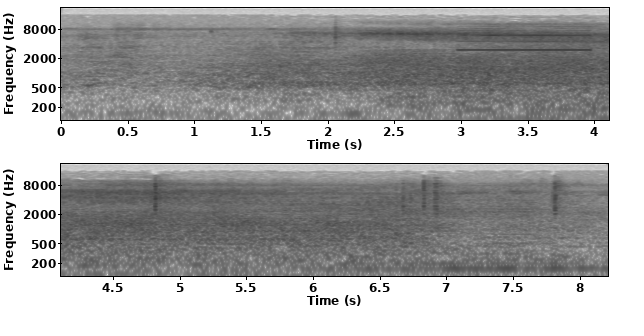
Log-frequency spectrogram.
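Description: Traffic hums on a nearby road.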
